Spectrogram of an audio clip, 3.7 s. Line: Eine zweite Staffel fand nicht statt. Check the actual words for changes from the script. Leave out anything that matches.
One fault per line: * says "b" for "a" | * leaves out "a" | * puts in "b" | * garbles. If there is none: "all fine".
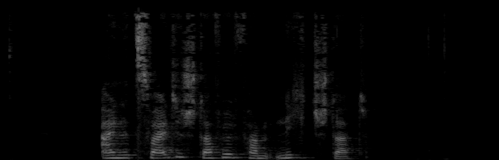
all fine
